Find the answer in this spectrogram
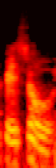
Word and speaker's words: Peugeot: Nah, seperti ini kan Prancis ya, seperti mobil Peugeot loh. Bacanya Peso ya. Jadi T-nya enggak kedengaran.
